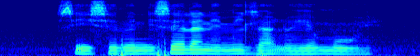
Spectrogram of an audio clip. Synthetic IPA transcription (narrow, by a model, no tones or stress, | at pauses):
sḭjisɛɓentʼisɛlanemiɮalɔjemɔːja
